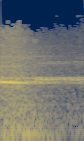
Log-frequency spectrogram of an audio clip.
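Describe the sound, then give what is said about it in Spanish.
Ambulance siren passing at full speed on a Bucharest street in an action film, a single steady wailing tone that starts loud and gradually fades over about a second. “Sigue con la mirada a una ambulancia que pasa a toda velocidad.”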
